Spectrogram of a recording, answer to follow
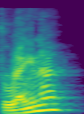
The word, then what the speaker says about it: Raina: State versus, is it pronounced Raina? Yes.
